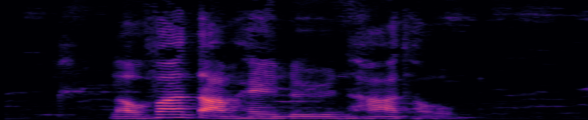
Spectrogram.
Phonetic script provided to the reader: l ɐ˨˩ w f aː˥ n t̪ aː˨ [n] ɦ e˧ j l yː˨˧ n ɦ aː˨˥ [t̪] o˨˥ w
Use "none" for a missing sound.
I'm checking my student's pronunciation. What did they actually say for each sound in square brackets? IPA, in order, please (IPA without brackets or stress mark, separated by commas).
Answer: m, t̪ʰ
